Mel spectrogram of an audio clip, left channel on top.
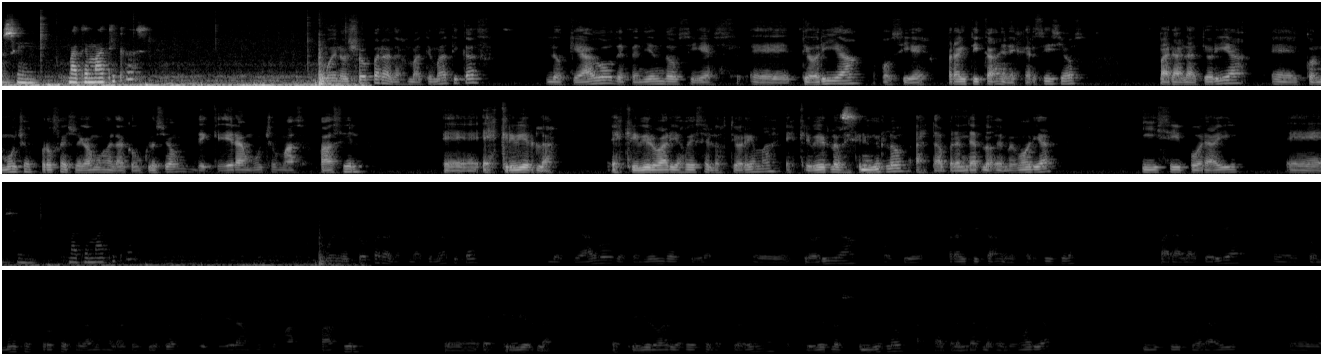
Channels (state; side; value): quieter; right; 27.9 dB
